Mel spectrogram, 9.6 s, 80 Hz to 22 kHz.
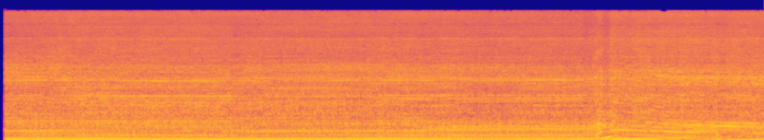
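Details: Yamaha YXZ1000R: engine holds a steady raised speed instead of dropping to idle, then shifts pitch late on; throttle sticking open, traced to the throttle butterflies.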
